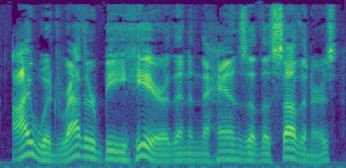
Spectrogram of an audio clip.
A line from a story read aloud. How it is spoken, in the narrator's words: cried the sailor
